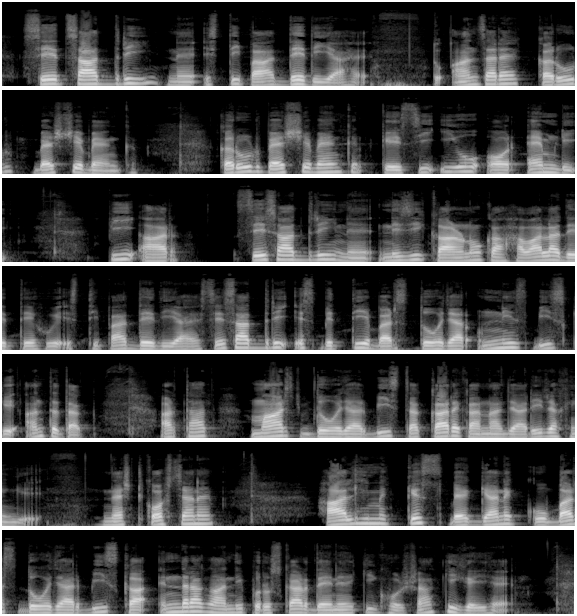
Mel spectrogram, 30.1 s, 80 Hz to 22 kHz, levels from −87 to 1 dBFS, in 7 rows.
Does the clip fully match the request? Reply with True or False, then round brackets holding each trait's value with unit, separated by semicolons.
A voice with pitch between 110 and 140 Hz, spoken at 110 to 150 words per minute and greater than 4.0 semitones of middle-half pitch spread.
True (135 Hz; 140 wpm; 5.1 semitones)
